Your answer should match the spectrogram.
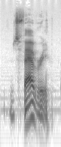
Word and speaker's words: Favre: It's Favre.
